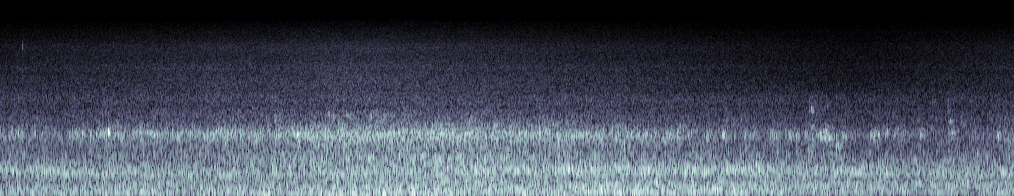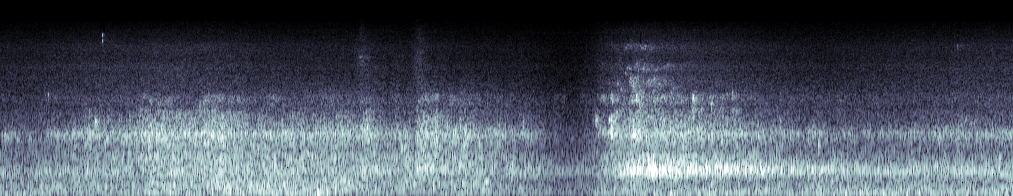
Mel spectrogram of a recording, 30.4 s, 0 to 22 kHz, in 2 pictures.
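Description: Jet airliner flying low overhead on approach, its engines making a steady hum that swells as it nears. About 24 seconds in the sound dips briefly and then rises sharply to its loudest.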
